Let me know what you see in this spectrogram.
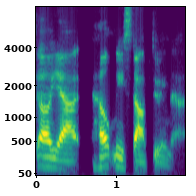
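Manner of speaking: normal talking voice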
